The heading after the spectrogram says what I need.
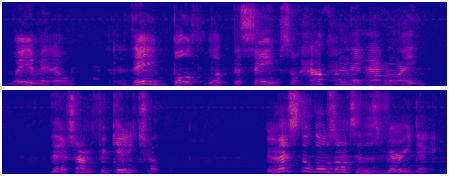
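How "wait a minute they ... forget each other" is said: usual speaking voice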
